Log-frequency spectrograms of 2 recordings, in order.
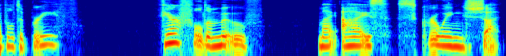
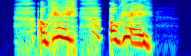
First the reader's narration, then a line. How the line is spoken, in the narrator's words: I blurt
